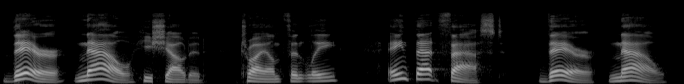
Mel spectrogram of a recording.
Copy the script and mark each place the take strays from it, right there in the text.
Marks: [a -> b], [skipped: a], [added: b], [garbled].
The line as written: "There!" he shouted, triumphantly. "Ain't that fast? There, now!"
"There!" [added: now] he shouted, triumphantly. "Ain't that fast? There, now!"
